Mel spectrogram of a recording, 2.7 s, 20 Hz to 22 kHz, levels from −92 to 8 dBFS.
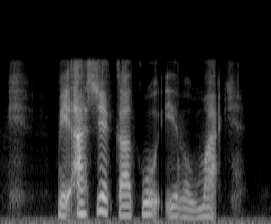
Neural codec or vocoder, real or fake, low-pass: autoencoder, 22.05 kHz, a latent of 192 numbers a frame, VITS, trained on many speakers; fake; 7.2 kHz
